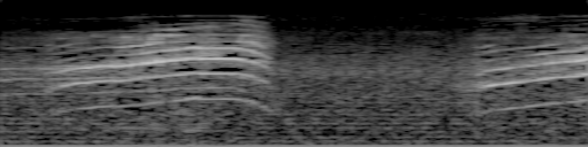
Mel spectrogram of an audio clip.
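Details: Domestic cat giving an angry meow: a long, high, slightly rising wail lasting under two seconds, a pause, then a second rising meow starting; steady low hum underneath.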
